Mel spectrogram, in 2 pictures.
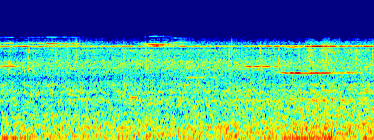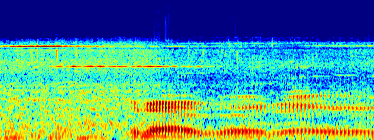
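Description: Steady low rumble of city street noise; about five seconds in a loud, low-pitched sound comes in three drawn-out pulses.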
